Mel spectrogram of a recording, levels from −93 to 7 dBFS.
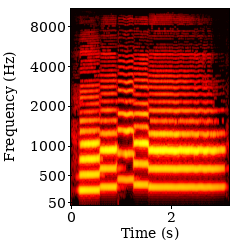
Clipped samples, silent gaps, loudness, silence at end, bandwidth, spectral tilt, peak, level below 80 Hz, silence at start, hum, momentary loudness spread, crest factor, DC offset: under 0.1%; none; -19 LUFS; 0.05 s; 10 kHz; -3.5 dB/octave; -8 dBFS; -90 dBFS; 0.15 s; none; 5 LU; 12 dB; under 0.1%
